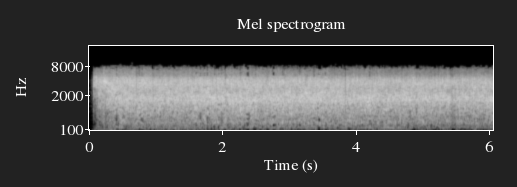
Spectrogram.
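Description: Studio audience applause on an old radio recording, starting abruptly and holding steady throughout.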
